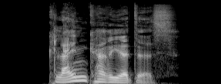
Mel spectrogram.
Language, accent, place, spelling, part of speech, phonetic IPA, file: German, Germany, Berlin, kleinkariertes, adjective, [ˈklaɪ̯nkaˌʁiːɐ̯təs], De-kleinkariertes.ogg
- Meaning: strong/mixed nominative/accusative neuter singular of kleinkariert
